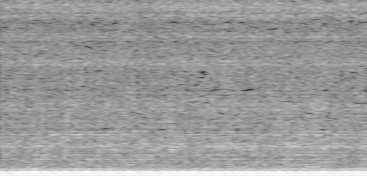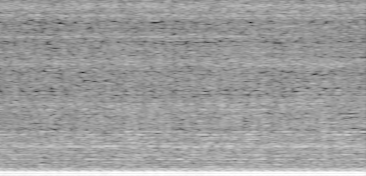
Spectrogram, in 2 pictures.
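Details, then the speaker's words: Ten-year project four-door car with RBC intake manifold; smooth, even low drone with a steady pulse and no misses, knocks or ticks, and no leaks seen, a normal healthy idle. "Sounds good. Sounds good. I don't see any leaks down there. Yep. Sounds real good."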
